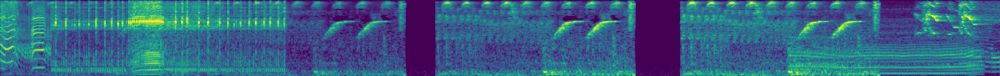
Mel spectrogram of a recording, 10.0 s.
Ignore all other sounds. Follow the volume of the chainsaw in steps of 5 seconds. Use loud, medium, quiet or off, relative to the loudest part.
loud, quiet.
